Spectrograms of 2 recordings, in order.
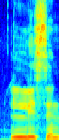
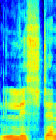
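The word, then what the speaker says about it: listen: इसको पढ़ते हैं लिसन। लिस्टेन मत पढ़ना। लिसन पढ़ना।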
